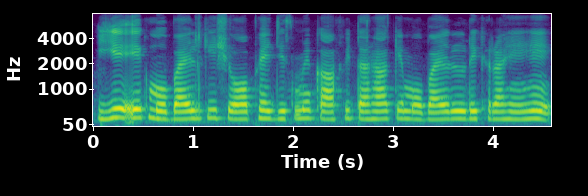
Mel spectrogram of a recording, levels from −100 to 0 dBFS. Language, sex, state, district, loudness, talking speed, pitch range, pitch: Hindi, female, Odisha, Malkangiri, -14 LUFS, 185 wpm, 195-215 Hz, 205 Hz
